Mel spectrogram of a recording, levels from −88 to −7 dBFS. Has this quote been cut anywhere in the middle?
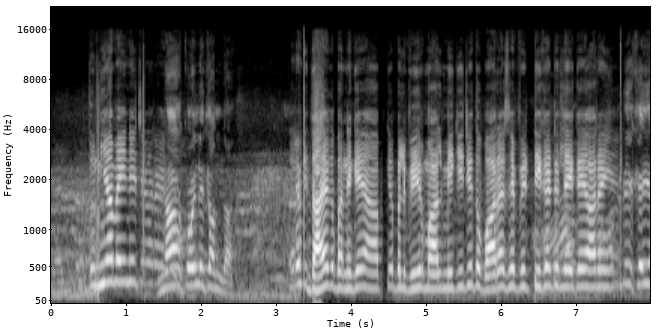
no; 0 cuts

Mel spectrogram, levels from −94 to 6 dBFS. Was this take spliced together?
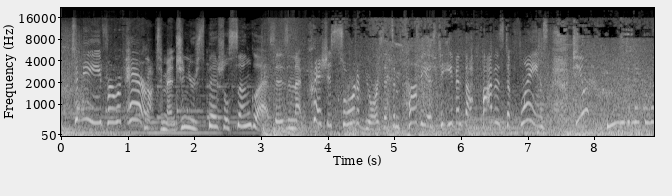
no; 0 cuts

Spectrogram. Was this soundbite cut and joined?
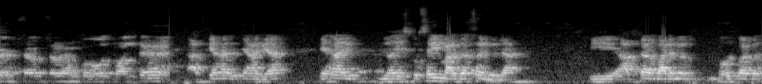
yes; 1 cut; at 1.7 s

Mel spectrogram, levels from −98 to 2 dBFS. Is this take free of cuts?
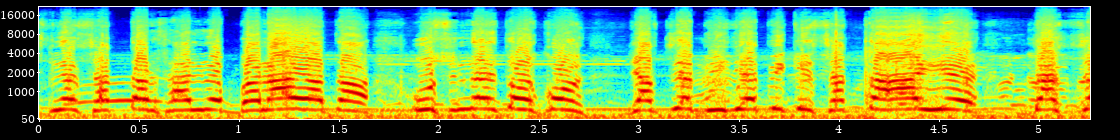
yes; 0 cuts

